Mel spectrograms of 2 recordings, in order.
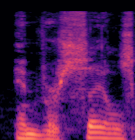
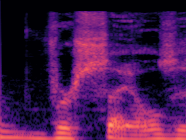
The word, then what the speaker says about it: Versailles: Now, I don't know why Versailles is pronounced Versailles instead of Versailles.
